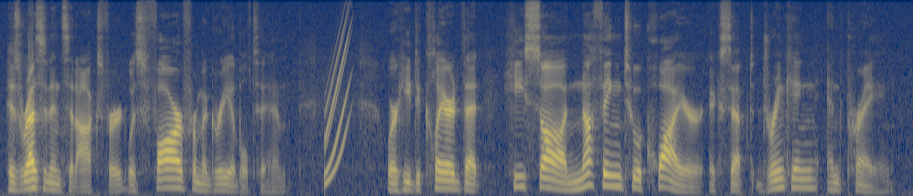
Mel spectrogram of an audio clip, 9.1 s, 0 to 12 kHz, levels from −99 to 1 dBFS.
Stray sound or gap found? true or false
true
